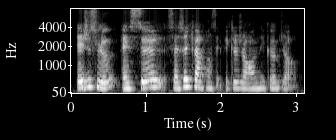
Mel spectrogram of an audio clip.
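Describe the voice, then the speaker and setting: A woman's voice: mid-range voice, steady tone, very fast, warm tone. A young woman from Quebec with a Québécois French accent, telling a story in a casual vlog, chatty and rambling with lots of filler words. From Quebec, Canada. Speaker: vlogger. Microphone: phone camera.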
